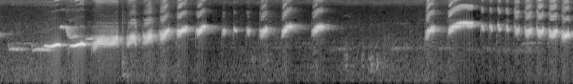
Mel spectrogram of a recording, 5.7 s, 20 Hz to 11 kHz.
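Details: White-rumped shama in loud kretekan fighting song with sharp fill, posted 4 September 2025; rising whistles build into a rapid rattling sequence of pulsed notes, a brief pause, then another fast metallic stuttering burst.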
